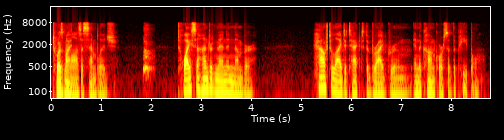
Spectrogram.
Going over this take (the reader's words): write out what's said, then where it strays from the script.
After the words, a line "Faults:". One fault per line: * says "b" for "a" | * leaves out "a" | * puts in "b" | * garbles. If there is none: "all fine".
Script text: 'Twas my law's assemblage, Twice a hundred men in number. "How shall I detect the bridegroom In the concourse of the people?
'Twas my law's assemblage, Twice a hundred men in number. "How shall I detect the bridegroom In the concourse of the people?
Faults:
all fine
